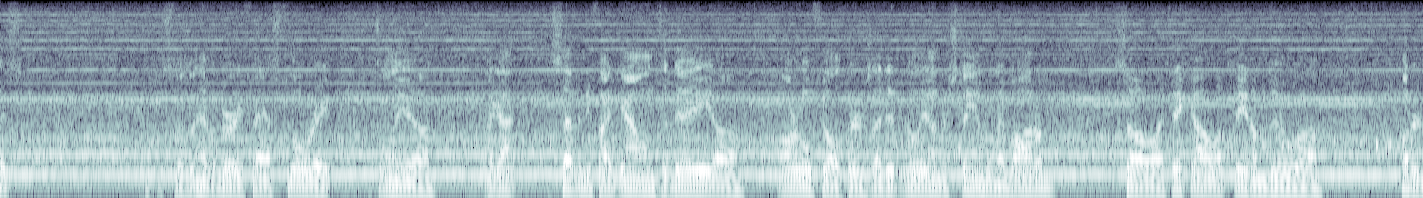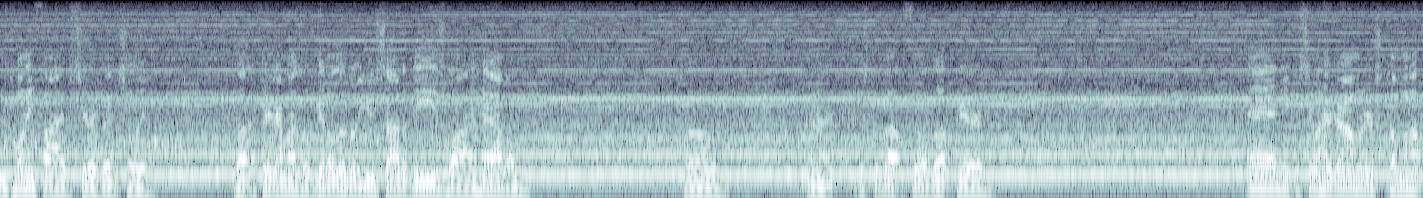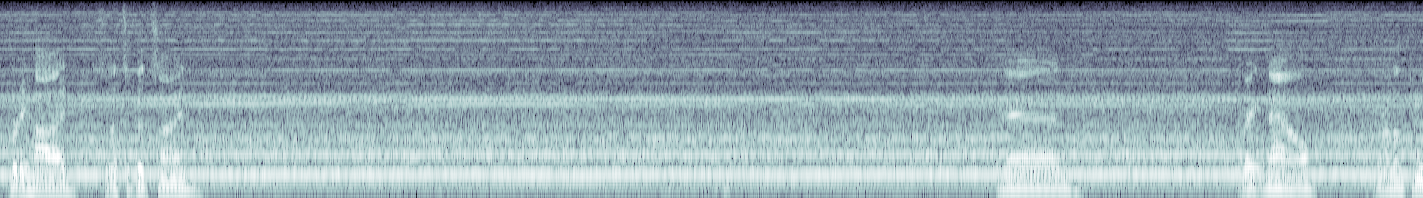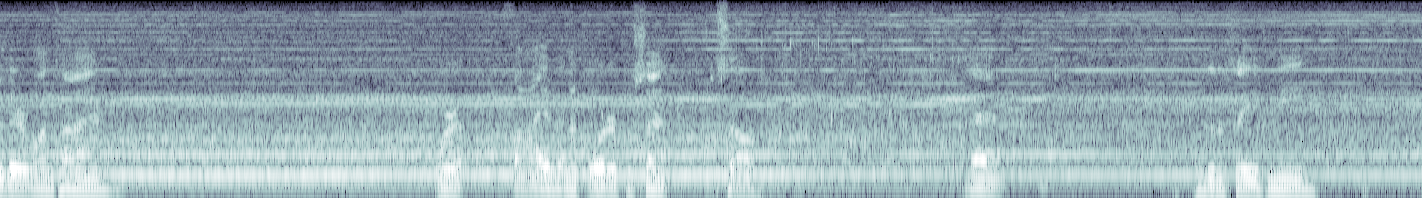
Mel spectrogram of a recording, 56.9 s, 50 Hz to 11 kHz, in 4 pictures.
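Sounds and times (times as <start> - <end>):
electric pump humming and hissing: 0.0 - 56.9.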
